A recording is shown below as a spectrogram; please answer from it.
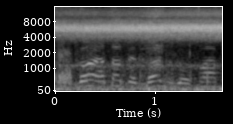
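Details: Cicadas recorded on a phone in Cape Girardeau, Missouri, on 4 June 2015; their loud, steady, hissing high drone fills the background without pause while people talk over it.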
